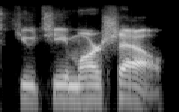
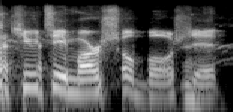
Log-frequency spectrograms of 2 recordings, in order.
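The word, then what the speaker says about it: QT Marcel: this was tony shivani correctly pronouncing his name as qt martial he has finally solidified that he is the french inspector we always knew and this qt marshall was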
